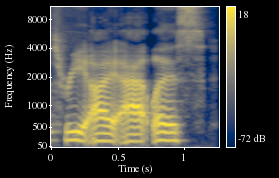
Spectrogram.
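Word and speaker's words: 3I/ATLAS: were talking about the three-eye atlas. I got it right. I said it wrong on Tuesday night. We were talking about the three-eye atlas, and they had mentioned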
